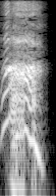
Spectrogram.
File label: hurt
